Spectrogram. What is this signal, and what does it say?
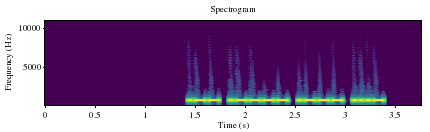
Morse code, heard as a keyed tone, about 34 wpm, 700 Hz. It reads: W1JV
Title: USA Call Signs - 4 Characters - 35wpm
